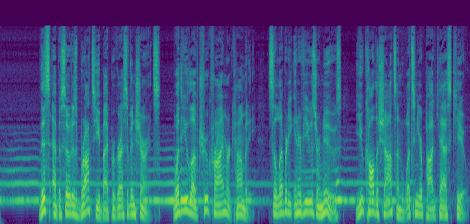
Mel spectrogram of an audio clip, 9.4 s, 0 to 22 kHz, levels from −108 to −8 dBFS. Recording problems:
electrical hum; loud; throughout; 60 Hz, 8 dB below the speech

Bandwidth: 14.5 kHz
